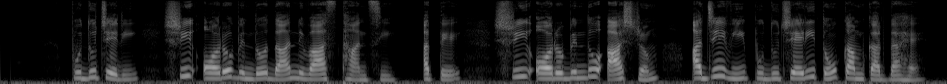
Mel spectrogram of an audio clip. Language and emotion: Punjabi, neutral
